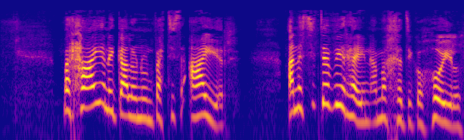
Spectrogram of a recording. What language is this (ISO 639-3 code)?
cym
